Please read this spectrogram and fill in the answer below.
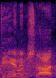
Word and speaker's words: Die Innenstadt: So it's pronounced Die Innenstadt.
